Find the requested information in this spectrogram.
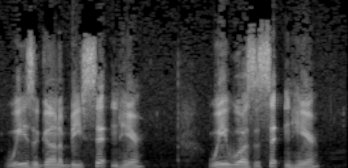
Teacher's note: when I have constructions that have the ing words in them, progressive tense, we end up occasionally putting a little extra syllable in it.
